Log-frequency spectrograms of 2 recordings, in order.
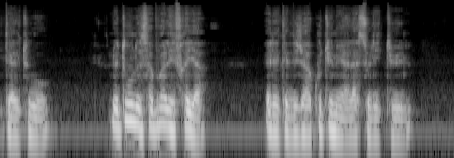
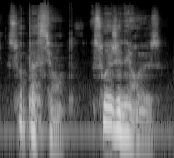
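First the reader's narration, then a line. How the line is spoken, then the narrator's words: Murmuring. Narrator (French): murmura-t-elle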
